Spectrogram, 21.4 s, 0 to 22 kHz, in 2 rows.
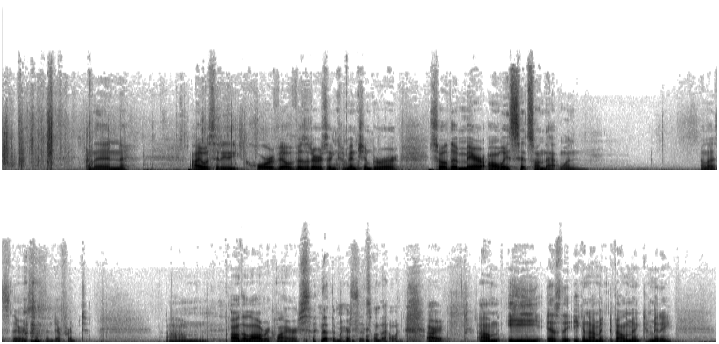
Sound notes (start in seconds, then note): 15.2 laughter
